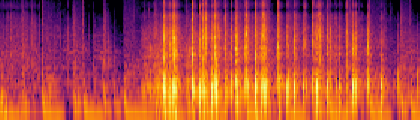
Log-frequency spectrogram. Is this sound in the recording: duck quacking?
no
